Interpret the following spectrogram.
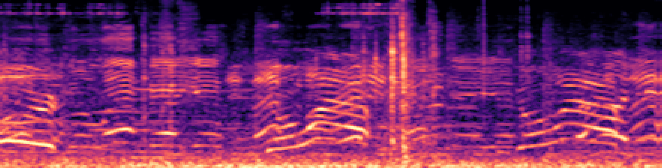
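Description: High-pitched children's voices calling out over a steady low rumble, with one sharp click a little before three seconds in.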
